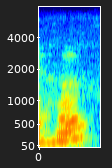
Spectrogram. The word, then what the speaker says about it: heard: All right, they sound the same. Just because it's EA, there's no different sound. It's just like the ER sound in the noun, the collective noun, herd, meaning a group of cows or some other things.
